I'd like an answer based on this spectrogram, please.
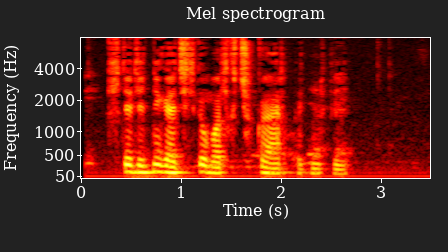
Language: Mongolian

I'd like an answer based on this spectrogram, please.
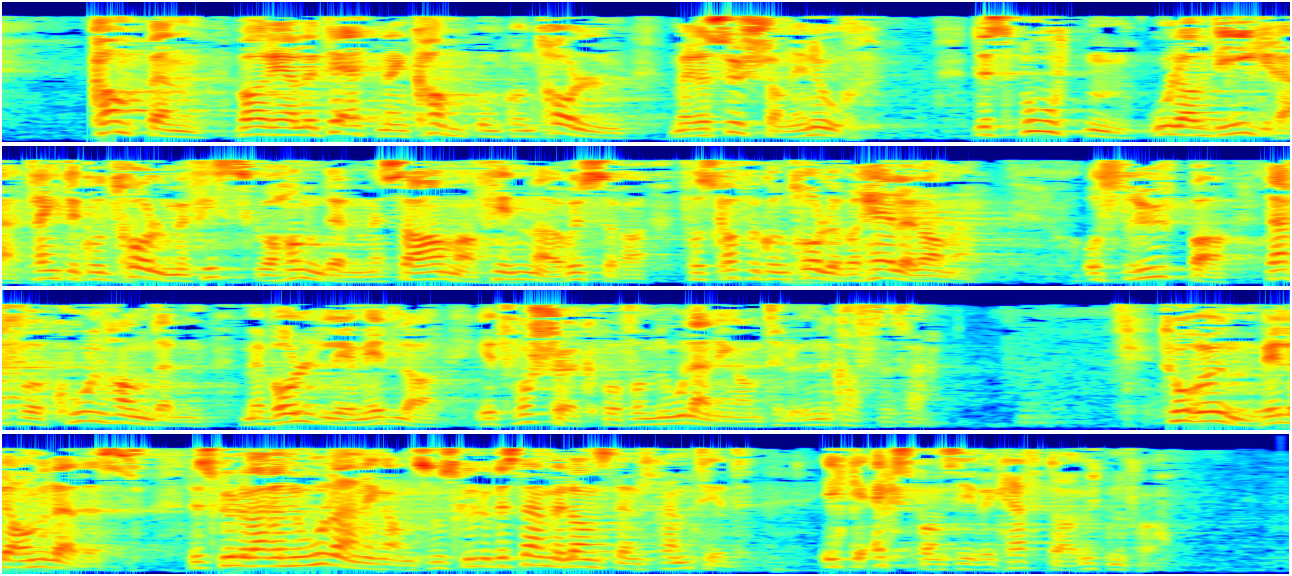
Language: Norwegian Nynorsk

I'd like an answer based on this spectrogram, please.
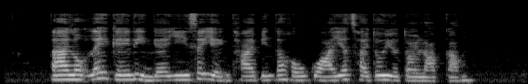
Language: Cantonese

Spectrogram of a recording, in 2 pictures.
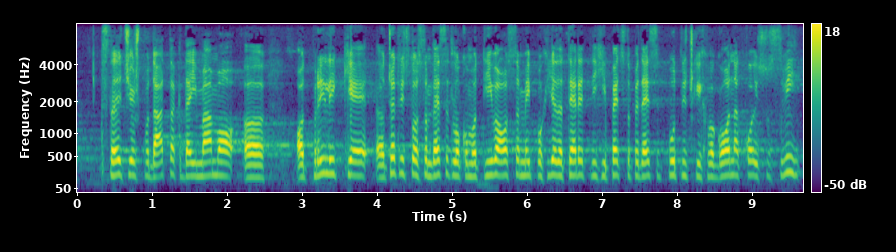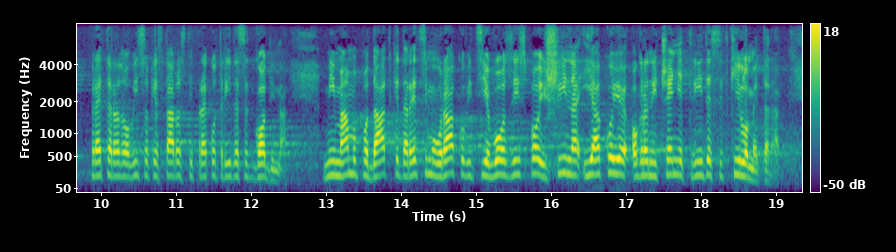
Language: Serbian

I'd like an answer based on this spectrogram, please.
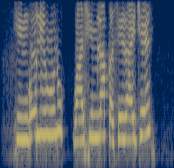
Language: Marathi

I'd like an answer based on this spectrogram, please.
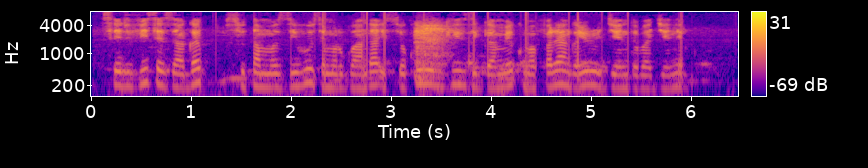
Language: Kinyarwanda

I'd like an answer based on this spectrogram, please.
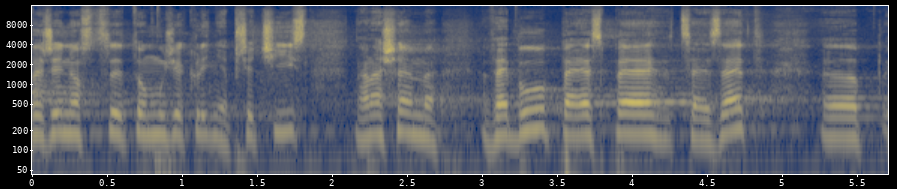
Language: Czech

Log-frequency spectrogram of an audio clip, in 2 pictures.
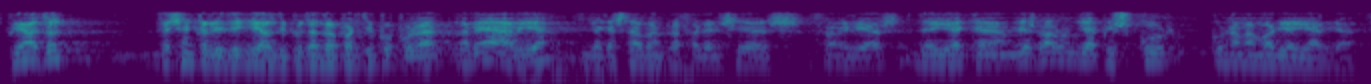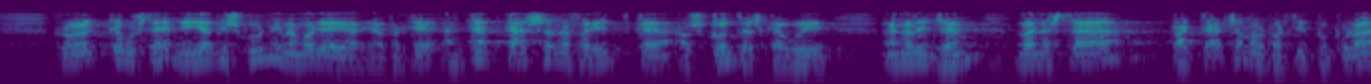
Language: Catalan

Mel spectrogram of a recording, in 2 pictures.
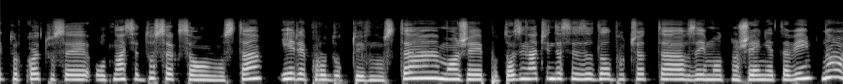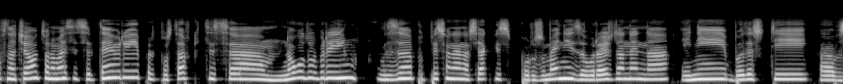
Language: Bulgarian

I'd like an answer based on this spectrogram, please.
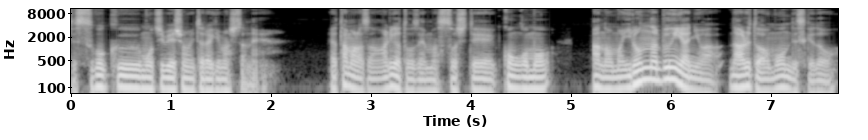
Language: Japanese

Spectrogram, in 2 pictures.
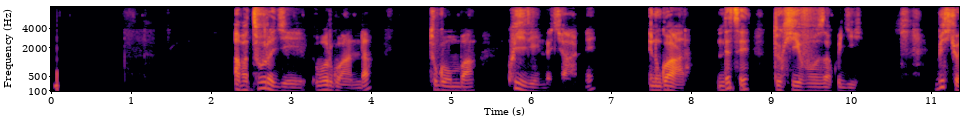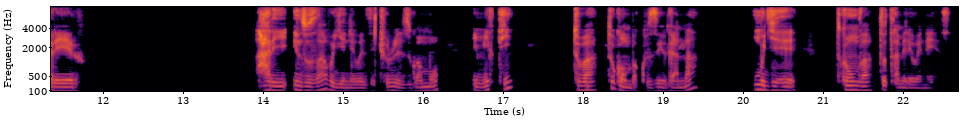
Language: Kinyarwanda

